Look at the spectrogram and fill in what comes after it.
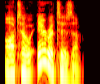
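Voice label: "autoerotism", British English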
